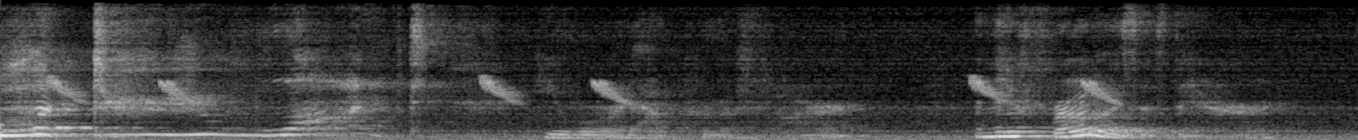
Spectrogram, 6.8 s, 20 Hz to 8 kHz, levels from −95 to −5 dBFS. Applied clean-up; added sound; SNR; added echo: none; Bird; 16 dB; reverberation time 0.9 s.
